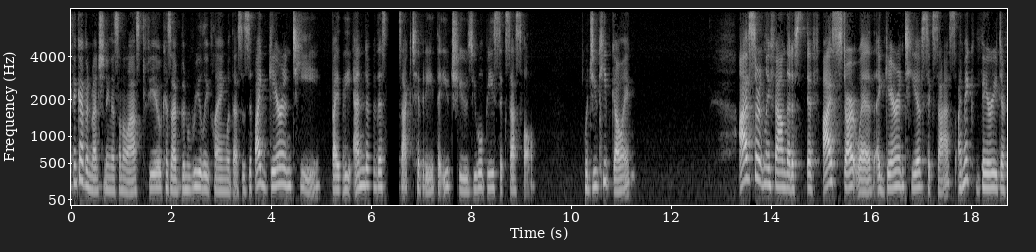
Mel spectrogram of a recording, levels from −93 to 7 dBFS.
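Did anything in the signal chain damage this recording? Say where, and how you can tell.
Yes. The damage sits in the network and jitter-buffer stage of the call path.

A short stall from a late packet comes right after "if I guarantee by", at 5.36 to 5.45 s. The last sound is held for about 70 ms with a slight buzz or dip, and then the speech carries on from exactly where it stopped, so nothing is lost. A dropout would leave a hole instead. Here the sound is stretched across the wait, and everything after it arrives 70 ms later than it should.

Two call audio freezes follow, at 5.94 to 6.07 s and 6.27 to 6.58 s. The first is a 104 ms continuation of the last sound that never reaches silence. The second runs 291 ms, and about 210 ms of that fades into silence before the speech resumes intact. A stall just holds the sound briefly, while these decay into a real gap. That points to a longer hold-up in packet delivery, likely a network delay burst.

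A jitter buffer speed-up shows up three times. From 11.24 to 12.85 s the speech runs about 12% fast and roughly 0.2 s is trimmed. From 13.31 to 14.75 s, just before "I start with a", it runs 4% fast and loses about 50 ms. From 16.92 to 18.61 s, after "start with a guarantee", it runs 5% fast and loses about 70 ms. The pitch stays put, so this is pitch-period removal to drain excess buffered delay rather than a resampling error, which would raise the pitch too. The G.722 path's cut-off above 8 kHz is its normal band limit.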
